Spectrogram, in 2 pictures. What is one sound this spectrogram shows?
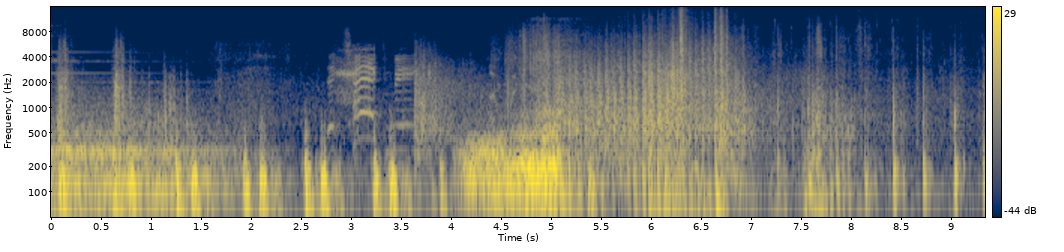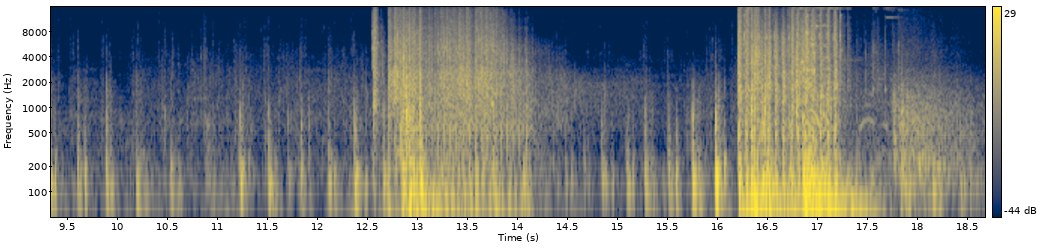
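Gunfire rattles in short, loud bursts.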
